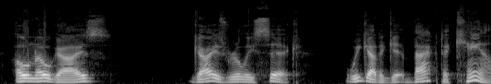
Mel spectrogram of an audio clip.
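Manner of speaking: atrociously bad, no-effort acting. Retelling a TV show line, mocking an atrociously read line. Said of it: "the lines are so atrociously read".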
